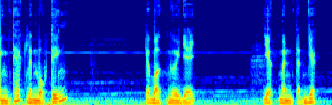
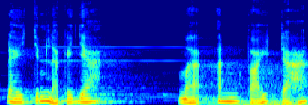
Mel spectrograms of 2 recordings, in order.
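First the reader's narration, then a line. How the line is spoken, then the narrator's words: Very gentle, smiling. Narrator (Vietnamese): Khuôn miệng đầy máu của cô nở một nụ cười vô cùng dịu dàng, nói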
